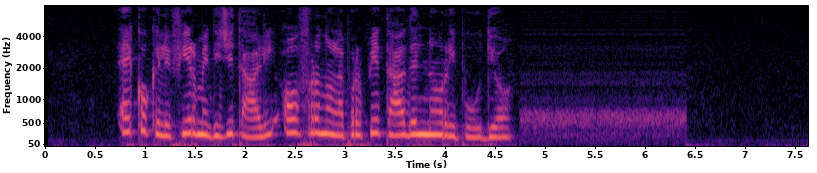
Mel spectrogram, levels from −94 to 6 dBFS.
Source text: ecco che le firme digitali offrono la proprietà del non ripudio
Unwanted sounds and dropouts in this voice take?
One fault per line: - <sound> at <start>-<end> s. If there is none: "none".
none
